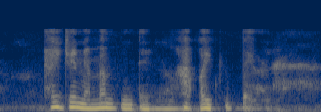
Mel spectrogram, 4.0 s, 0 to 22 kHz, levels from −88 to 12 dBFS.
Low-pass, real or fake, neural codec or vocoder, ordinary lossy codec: 7.2 kHz; fake; codec, 16 kHz, 1.1 kbps, Voila-Tokenizer; AAC, 48 kbps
